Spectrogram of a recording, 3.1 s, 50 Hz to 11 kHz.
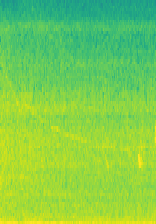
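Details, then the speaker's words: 2017 Chevrolet Malibu idling after replacing a broken camshaft position actuator solenoid/sensor for codes P0014 and P0017; previously hesitated and struggled to start. Even low rumble, steady rpm, no stumble, dip or surge. Normal idle. "put it on plugged it in and the car is not hesitating uh the RPM is staying nice and study and"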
